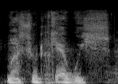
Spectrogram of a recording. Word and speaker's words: Mazurkiewicz: Y bueno, estaba Mazurkiewicz. – Mazurkiewicz.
